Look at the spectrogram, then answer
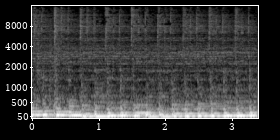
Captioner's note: none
